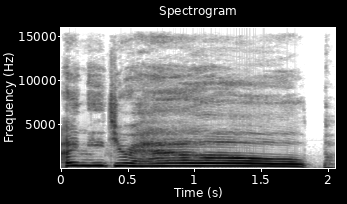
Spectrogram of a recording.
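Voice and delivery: weak, high, very slow voice, "help" drawn out. Narrating a phone call, the caller on the line speaks in a weak voice. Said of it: "a weak voice says".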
